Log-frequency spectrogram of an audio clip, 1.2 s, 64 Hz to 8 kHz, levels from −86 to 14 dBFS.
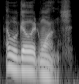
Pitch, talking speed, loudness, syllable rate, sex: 125 Hz, 250 wpm, -15 LUFS, 5.6 syllables/s, male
